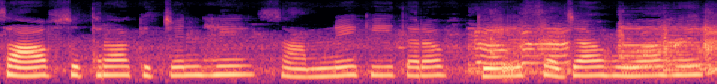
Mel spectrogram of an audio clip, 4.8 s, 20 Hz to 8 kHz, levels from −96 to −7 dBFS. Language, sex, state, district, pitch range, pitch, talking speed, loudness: Hindi, female, Madhya Pradesh, Dhar, 240-260 Hz, 250 Hz, 140 wpm, -17 LUFS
